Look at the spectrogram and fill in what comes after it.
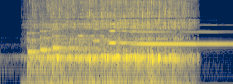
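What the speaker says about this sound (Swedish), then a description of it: "Det är en vattenkanna med vatten i." Cartoon watering can full of water pouring a steady stream for about three and a half seconds, a bright trickling splash that starts suddenly and cuts off cleanly, with no talk over it.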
